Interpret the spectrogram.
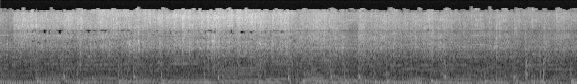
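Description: Polish sausages and onions sizzling steadily on a Blackstone flat-top griddle, under background music.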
